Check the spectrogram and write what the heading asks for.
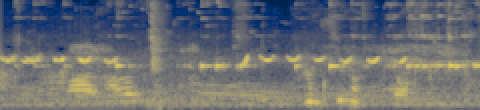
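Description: A hunting dog whining in a high pitch: the whine wavers quickly, then holds steady, twice over.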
